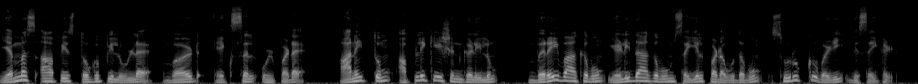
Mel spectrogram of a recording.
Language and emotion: Tamil, neutral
